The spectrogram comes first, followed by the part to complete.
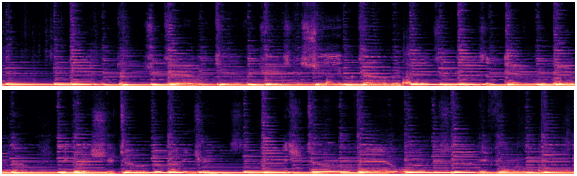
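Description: Cocobolo five-string concert ukulele strummed in chords with a quick, even rhythm, the chords changing every second or two.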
